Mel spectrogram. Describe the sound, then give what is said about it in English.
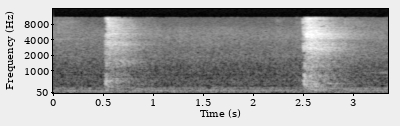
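Two sharp sneezes about two seconds apart, each a sudden burst that quickly fades, with a steady low hum in the background. “Bless you.”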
